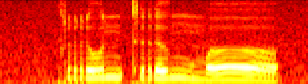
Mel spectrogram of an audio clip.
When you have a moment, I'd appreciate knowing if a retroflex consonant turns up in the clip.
no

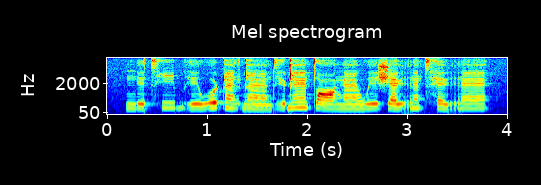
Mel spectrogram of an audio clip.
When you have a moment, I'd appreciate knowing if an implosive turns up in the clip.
no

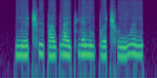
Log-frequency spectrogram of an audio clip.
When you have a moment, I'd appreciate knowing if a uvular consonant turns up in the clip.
no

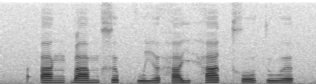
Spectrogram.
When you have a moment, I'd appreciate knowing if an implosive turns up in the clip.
yes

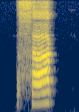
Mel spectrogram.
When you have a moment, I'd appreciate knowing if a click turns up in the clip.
no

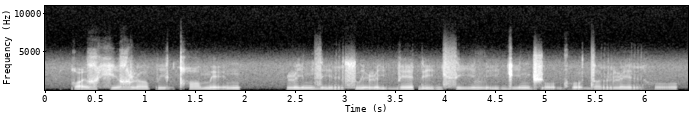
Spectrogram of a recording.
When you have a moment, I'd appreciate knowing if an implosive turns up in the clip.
yes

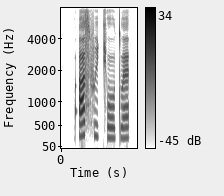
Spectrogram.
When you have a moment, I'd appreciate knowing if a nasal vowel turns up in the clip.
no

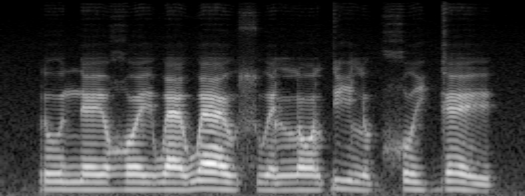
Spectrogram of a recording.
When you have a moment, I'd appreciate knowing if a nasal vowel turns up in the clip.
no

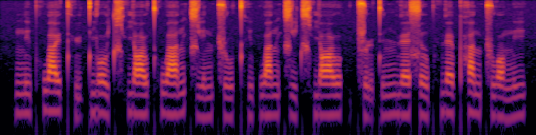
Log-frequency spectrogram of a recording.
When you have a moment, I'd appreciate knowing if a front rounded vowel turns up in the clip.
yes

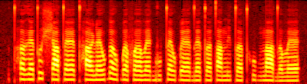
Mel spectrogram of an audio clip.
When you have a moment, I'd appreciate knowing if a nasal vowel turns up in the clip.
no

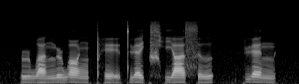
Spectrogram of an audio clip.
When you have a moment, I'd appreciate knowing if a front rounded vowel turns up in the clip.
no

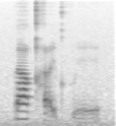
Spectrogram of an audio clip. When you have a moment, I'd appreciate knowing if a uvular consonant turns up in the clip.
yes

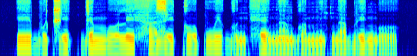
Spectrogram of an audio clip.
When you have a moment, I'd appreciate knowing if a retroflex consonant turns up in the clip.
no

